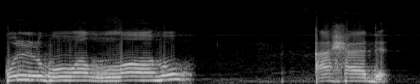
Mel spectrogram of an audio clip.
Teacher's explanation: Jadi keliru kalau baca ahad, ahad. Karena kalau dibaca begitu seakan-akan tasydid. Ya, jadi langsung bersambung dia. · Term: sukun dikala berhenti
